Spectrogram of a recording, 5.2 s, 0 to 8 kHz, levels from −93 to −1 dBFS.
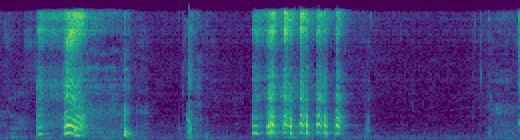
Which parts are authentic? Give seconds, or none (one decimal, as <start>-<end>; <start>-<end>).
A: none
